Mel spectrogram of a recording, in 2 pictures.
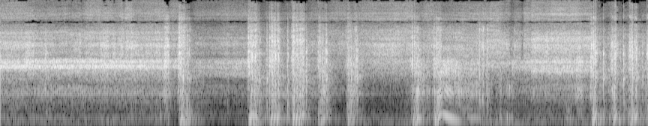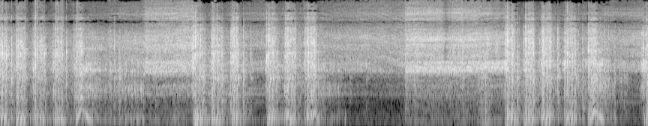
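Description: Pneumatic impact wrench taking lug nuts off a car wheel. The air motor runs with a high whine, then hammers in repeated rapid bursts as each nut is broken loose and spun off, winding down in pitch between nuts.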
